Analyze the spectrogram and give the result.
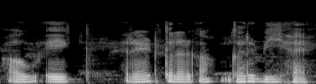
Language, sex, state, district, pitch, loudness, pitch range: Hindi, male, Uttar Pradesh, Saharanpur, 120 Hz, -18 LUFS, 115-130 Hz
